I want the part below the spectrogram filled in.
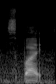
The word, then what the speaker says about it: Spight: Spight. – Spight now. He said, just like light, say Spight.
